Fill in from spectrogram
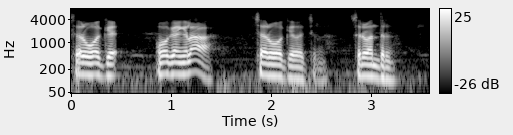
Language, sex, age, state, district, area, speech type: Tamil, male, 45-60, Tamil Nadu, Tiruvannamalai, rural, spontaneous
